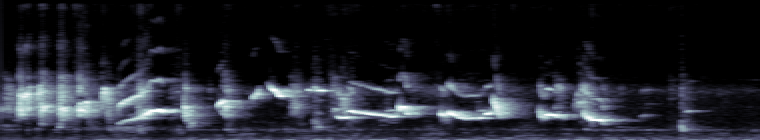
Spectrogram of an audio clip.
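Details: Powerful song of an Asian pied starling: rapid mixed whistles and rough chattering phrases, a few sliding notes, fading quieter over the last second.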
